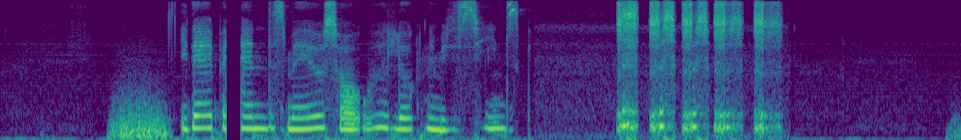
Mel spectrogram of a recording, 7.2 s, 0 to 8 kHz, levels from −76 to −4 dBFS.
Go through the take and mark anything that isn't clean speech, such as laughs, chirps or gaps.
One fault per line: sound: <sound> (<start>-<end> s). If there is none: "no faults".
sound: dropout (1.7-1.8 s)
sound: laugh (4.6-5.9 s)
